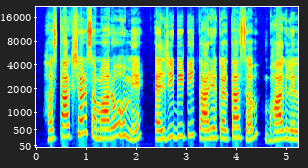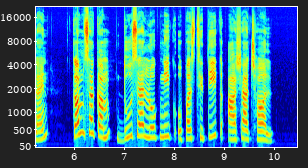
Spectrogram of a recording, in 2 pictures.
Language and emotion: Maithili, neutral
